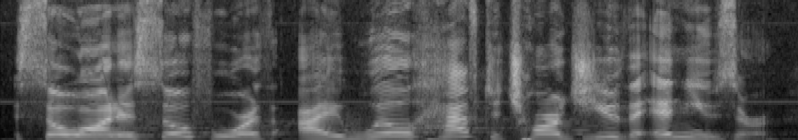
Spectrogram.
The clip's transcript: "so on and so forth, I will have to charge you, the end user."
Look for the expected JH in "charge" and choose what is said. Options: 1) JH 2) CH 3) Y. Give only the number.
1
